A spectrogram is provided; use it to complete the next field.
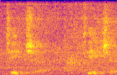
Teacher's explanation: And it's got rhythmic clipping because of the unstressed syllable, the uh that follows teacher. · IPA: [ˈtiːʧə]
